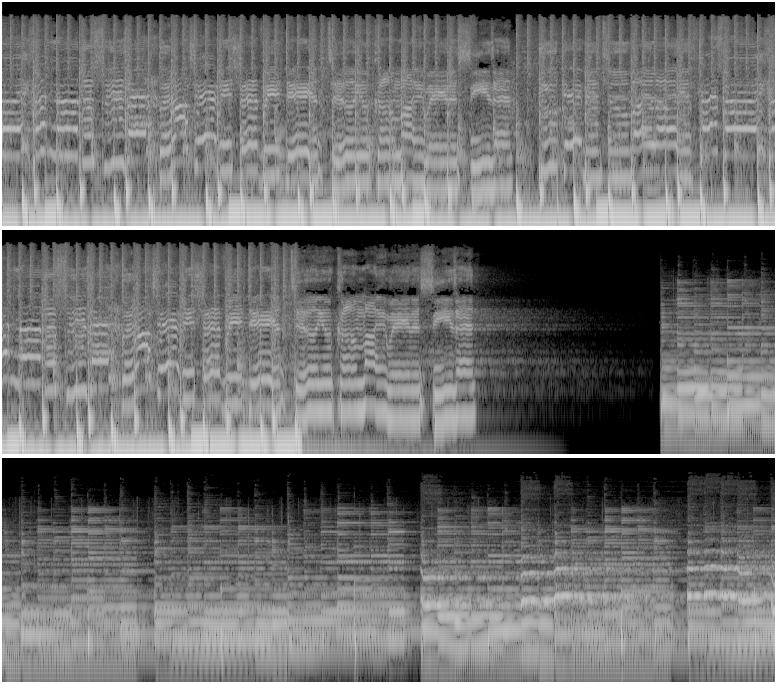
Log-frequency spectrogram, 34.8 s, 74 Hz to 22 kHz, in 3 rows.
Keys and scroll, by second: 5.0 ctrl+z, 8.1 ctrl+=, 11.2 ctrl+z, 14.6 ctrl+-, 15.3 ctrl+=, 19.1 ctrl+=, 21.9 ctrl+z, 24.9 ctrl+s.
